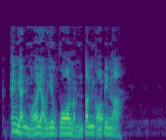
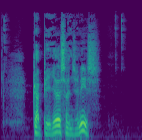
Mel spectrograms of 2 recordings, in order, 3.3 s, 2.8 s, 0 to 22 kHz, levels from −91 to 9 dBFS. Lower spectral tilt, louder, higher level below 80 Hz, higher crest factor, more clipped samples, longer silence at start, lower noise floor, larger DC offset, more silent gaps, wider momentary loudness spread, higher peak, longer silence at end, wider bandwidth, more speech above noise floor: first, -7.5 dB/octave vs -3.5 dB/octave; about the same, -21 LUFS vs -21 LUFS; about the same, -56 dBFS vs -58 dBFS; about the same, 18 dB vs 20 dB; neither; first, 0.2 s vs 0.05 s; first, -70 dBFS vs -50 dBFS; neither; neither; second, 7 LU vs 16 LU; about the same, -4 dBFS vs -4 dBFS; first, 0.95 s vs 0.4 s; second, 11.5 kHz vs 16.5 kHz; first, 50 dB vs 30 dB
